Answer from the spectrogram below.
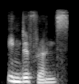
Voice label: "indifference", Indian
